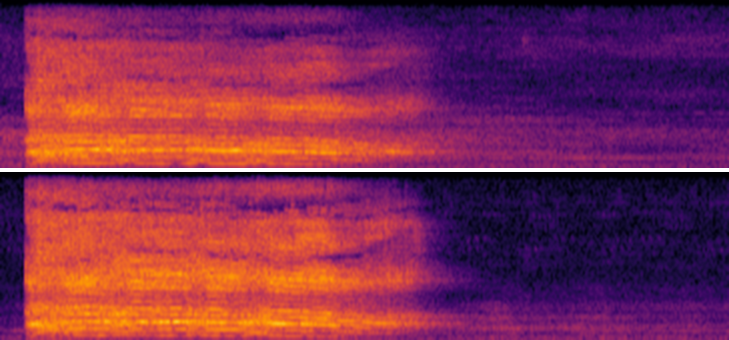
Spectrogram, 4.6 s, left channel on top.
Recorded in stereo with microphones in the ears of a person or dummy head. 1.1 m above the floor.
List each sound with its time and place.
0.1 s a scream: 5° right (ahead or behind), 1.2 m; by 2.6 s 60° right (ahead or behind), 1.5 m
